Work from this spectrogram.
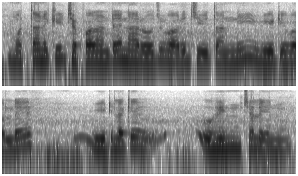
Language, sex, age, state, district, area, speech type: Telugu, male, 18-30, Telangana, Komaram Bheem, urban, spontaneous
